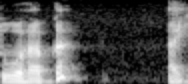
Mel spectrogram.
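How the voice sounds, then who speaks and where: A man's voice: lowish voice, completely flat delivery, takes it slowly, a bit bright, smooth. A man teaching an exam-prep grammar lesson, reading each question, repeating it and giving the answer, with frequent "okay" fillers. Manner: repeats each question, fills with "thik hai". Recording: dull, lo-fi sound.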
